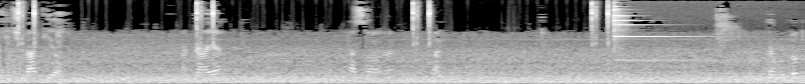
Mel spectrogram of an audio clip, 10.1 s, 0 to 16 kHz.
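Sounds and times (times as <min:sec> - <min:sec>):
airliner cabin noise: 0:00.0 - 0:10.0
cabin chime: 0:07.7 - 0:09.1.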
